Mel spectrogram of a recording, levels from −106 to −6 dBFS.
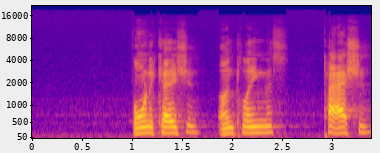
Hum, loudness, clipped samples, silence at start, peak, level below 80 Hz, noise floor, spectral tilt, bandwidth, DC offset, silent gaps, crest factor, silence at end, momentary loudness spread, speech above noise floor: none; -22 LUFS; under 0.1%; 1 s; -4 dBFS; -60 dBFS; -62 dBFS; -5.5 dB/octave; 13.5 kHz; under 0.1%; none; 20 dB; 0 s; 9 LU; 41 dB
